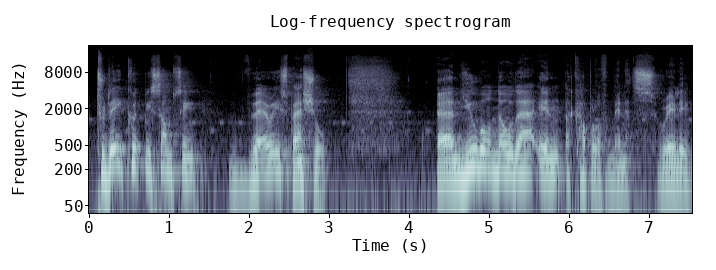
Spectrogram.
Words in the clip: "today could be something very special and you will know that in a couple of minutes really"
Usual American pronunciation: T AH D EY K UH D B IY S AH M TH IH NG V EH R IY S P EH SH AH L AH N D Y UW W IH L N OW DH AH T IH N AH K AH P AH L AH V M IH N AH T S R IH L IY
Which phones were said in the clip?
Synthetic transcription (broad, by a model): T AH D EY K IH D B IY S AH M TH IH NG V EH R IY S P EH SH L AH N Y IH W IH L N OW DH AH T IH N AH K AH P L AH V M IH N AH T S R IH L IY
